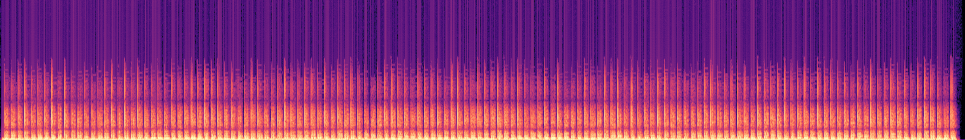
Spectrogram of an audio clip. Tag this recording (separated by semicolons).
factory; dystopia; vocoder; sample; special; machinery; fx; dystopic; loop; biohazard; effects; effect; fan; game; studio; fl; industrial; sound; rustic; audio; toxic; warehouse; wave; industry; machine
